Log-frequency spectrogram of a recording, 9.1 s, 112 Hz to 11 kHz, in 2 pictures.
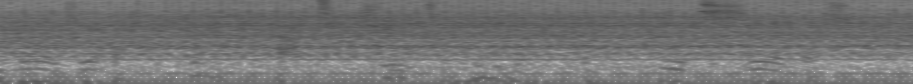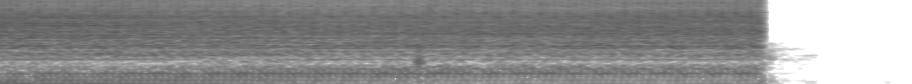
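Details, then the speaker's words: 2008 Vauxhall Corsa 1.2 petrol, secondhand purchase, before any work, service/electrical fault light on: even, steady idle with a smooth regular beat, no knocks or misses, before it cuts off. Normal idle. "otherwise sat there idling awake happily so let's go take a look in the bottom"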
